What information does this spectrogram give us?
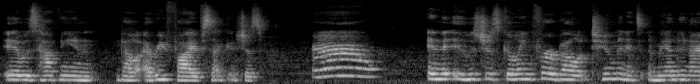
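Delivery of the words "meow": very high, stretched "meow" like a cat; imitated loud meow. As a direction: copy the creepy cat cry, pitched way up. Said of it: "this loud meowing noise".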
